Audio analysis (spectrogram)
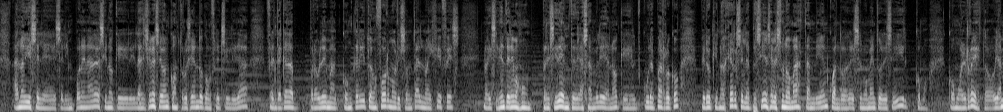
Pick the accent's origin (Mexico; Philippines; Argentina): Argentina; soy occidental, europeo, soy argentino, pero soy europeo, ¿no? Hablo un idioma europeo, desciendo de europeos. Tengo una educación europea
